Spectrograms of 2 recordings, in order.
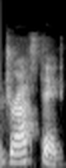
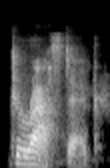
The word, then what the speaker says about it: drastic: next let's go to drastic D turns into J drastic drastic let's do the TR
